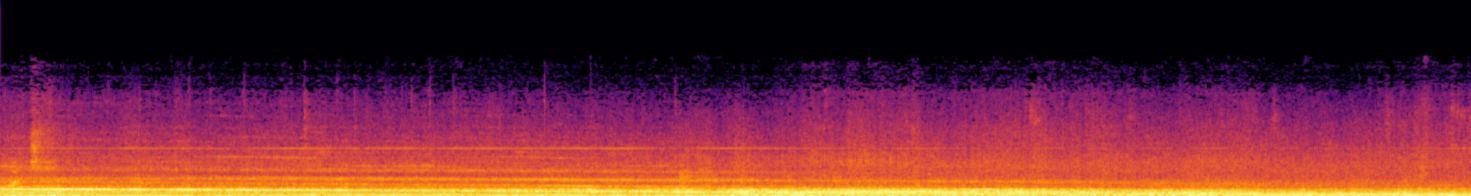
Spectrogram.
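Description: Train wheels rumble on the rails.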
